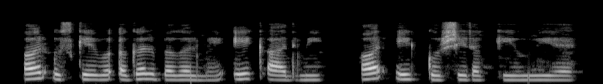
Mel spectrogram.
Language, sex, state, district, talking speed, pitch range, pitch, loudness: Hindi, female, Jharkhand, Sahebganj, 140 wpm, 205-240 Hz, 215 Hz, -21 LUFS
